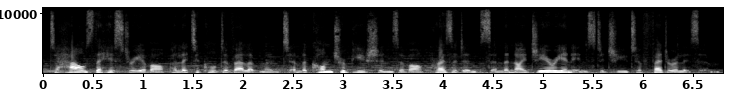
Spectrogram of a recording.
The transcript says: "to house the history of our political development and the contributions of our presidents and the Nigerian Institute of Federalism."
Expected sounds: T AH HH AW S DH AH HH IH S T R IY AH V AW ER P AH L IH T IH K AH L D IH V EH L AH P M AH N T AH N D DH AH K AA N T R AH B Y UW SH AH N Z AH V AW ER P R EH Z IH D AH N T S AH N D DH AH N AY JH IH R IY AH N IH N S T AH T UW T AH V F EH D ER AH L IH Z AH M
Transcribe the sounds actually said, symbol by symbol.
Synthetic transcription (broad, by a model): T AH HH AW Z DH AH HH IH S T R IY AH V AW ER P AH L IH T IH K AH L D IH V EH L AH P M AH N T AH N DH AH K AA N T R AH B Y UW SH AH N Z AH V AW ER P R EH Z IH D AH N T S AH N DH AH N AY JH IH R IY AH N IH N S T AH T UW T AH V F EH D ER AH L IH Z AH M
